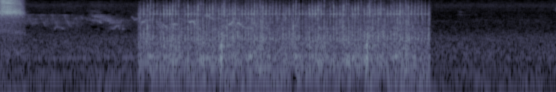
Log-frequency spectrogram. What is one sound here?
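A small bicycle rolls and rattles along.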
